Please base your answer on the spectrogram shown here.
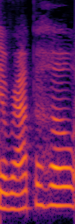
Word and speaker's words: Arapaho: And as you mind pronouncing them for me so I get the pronunciation correct? So, it's the Arapaho and the Shoshone Native peoples.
